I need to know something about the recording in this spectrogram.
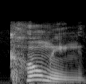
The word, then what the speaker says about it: combing: Uh next up is combing The B in this word is silent Combing Combing Good Good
